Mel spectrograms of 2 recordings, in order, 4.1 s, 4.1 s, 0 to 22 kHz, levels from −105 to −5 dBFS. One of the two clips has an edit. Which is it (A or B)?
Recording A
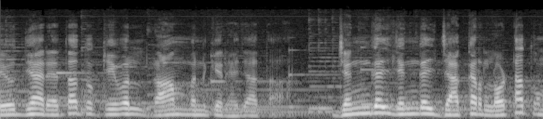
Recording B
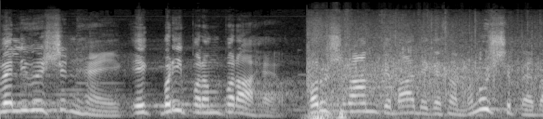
B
